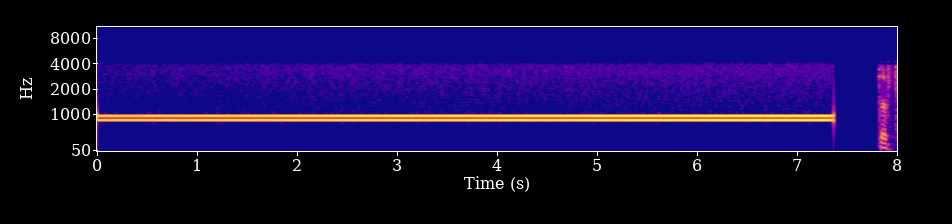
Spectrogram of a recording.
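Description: Emergency Alert System attention signal: a steady, harsh two-note tone held for about seven seconds, cutting off abruptly near the end. It marks the start of an emergency alert broadcast.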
